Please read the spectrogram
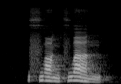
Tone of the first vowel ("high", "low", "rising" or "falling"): falling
